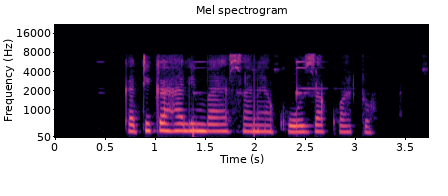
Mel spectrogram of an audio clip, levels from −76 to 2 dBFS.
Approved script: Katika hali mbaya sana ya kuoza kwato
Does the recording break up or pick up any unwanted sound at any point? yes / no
no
